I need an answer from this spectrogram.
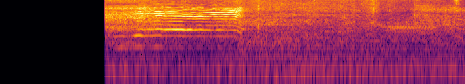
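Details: A baby goat at play lets out one short, loud, quavering bleat lasting under a second, followed by faint background noise.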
